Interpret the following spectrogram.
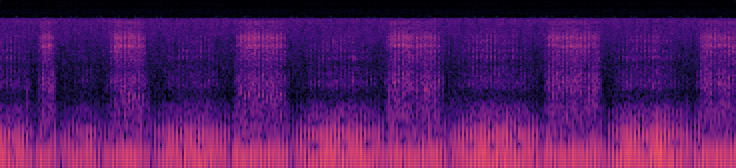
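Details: Steady low cat purr, the rumble rising in rhythmic breathy pulses about once a second, alternating inhale and exhale phases, quiet and close.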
